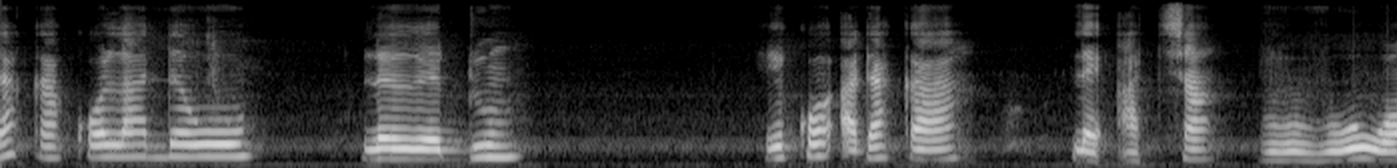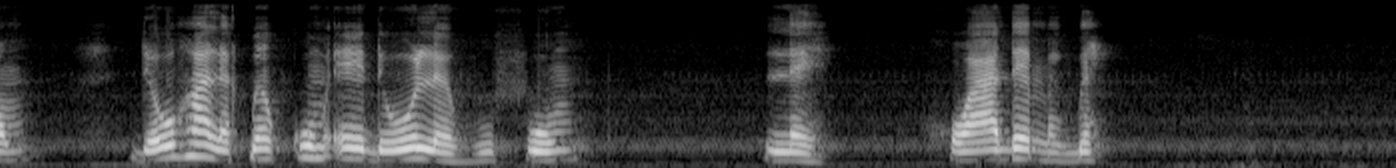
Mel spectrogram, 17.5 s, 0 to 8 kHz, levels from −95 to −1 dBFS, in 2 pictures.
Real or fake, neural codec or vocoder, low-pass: real; none; 7.2 kHz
